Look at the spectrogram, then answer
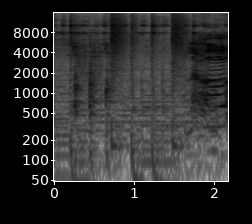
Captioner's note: knocking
